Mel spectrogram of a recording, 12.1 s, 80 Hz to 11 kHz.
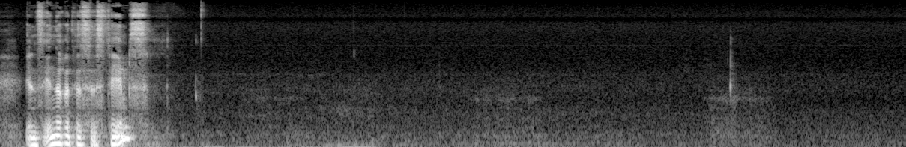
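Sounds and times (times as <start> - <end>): faint low rumble: 0.0 - 12.0.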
